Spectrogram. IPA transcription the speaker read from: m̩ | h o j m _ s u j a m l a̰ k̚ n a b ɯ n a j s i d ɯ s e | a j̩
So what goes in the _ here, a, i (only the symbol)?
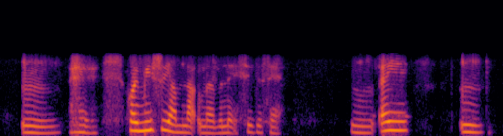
i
